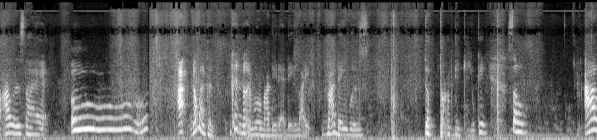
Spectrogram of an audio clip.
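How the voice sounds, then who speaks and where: A woman around twenty telling a storytime vlog in a chatty, excitable way, full of "like" and "y'all". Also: medium pitch, a little hiss or hum, rough recording. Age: 20s. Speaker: vlogger.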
